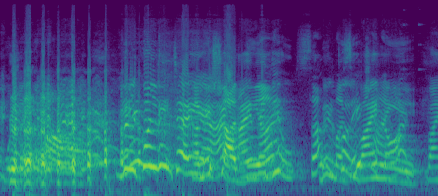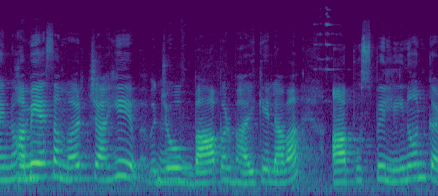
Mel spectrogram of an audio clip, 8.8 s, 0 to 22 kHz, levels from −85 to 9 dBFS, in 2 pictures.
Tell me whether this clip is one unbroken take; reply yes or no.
yes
